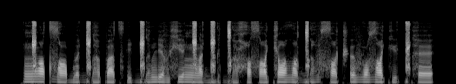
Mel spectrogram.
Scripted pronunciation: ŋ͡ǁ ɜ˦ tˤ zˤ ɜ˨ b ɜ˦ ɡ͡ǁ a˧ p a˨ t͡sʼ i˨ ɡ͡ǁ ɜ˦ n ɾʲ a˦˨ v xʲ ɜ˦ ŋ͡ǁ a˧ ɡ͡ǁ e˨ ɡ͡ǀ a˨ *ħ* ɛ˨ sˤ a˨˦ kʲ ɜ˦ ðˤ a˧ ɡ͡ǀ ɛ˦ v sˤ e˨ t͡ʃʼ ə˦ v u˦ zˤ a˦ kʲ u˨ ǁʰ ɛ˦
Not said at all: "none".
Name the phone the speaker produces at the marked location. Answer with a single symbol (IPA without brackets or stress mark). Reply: ħ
